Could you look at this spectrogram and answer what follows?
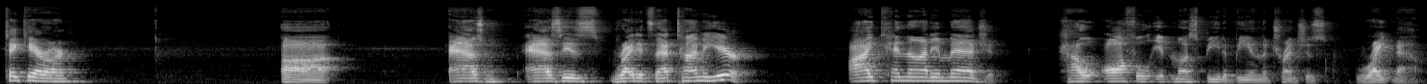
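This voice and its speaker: A man's voice: medium pitch, slow pace, long pauses, pushed and bright, reverberant. An American man hosting a live news stream, talking unhurriedly and answering viewers' comments. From United States. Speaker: news livestream host. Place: room in Kyiv during air alert.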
